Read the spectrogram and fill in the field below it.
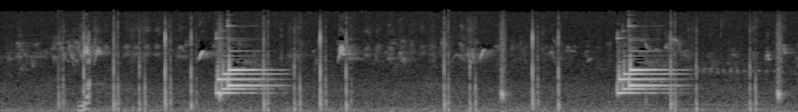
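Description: Light footsteps tap quickly on hard ground.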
